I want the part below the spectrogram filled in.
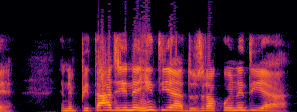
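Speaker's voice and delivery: loud, high, insistent stress on पिताजी ने ही; emphatic sentence stress. Shown as a demonstration. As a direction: hammer पिताजी ने ही as the only one. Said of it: "यहाँ पे वाक्य पर बलाघात".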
